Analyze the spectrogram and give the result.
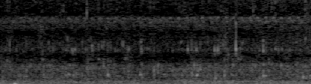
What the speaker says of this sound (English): I got the water coming through.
